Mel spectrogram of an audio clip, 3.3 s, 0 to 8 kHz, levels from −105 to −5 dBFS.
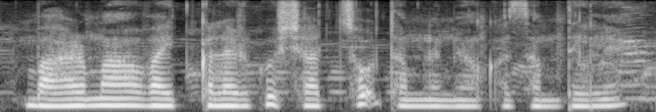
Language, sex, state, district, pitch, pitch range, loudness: Wancho, female, Arunachal Pradesh, Longding, 175 Hz, 170-180 Hz, -18 LUFS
